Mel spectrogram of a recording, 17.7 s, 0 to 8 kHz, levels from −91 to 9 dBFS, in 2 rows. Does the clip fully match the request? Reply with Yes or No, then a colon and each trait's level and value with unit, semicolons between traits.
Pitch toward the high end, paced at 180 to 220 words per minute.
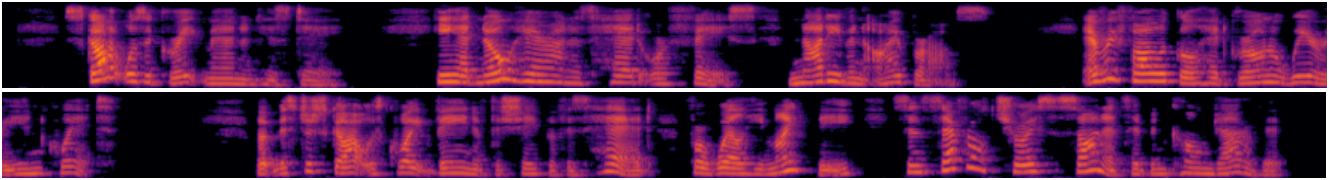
Yes: high, 195 Hz; average, 185 wpm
